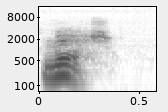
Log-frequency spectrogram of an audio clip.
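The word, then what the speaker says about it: Meche: I think it's C-H-E, M-E-C-H-E. And it's pronounced Mesh. M-E-S-H, as a normal spelling might be.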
